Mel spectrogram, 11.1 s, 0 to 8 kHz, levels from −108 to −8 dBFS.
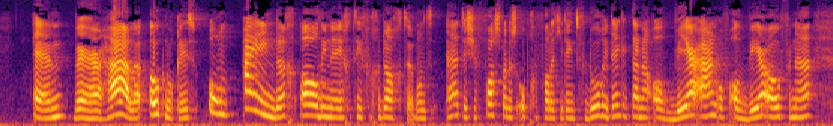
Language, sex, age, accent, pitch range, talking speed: Dutch, female, 30-49, Dutch, 200-250 Hz, 185 wpm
